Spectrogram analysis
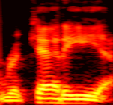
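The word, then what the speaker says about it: Richetti: Now, on the morning of June 16th, Pretty Boy Floyd and his alcoholic sidekick, Adam Ricchetti, some people pronounce it Ricchetti, they were in the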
